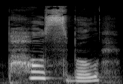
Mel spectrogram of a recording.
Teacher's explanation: Тебе полезно знать эти правила. Possible — на «п» добавляем придыхание.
